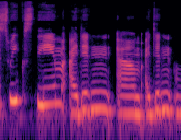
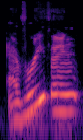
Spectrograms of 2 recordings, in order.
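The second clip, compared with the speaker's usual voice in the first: mild surprise; 9 semitones higher than usual. Acted. Mother asks in disbelief.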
